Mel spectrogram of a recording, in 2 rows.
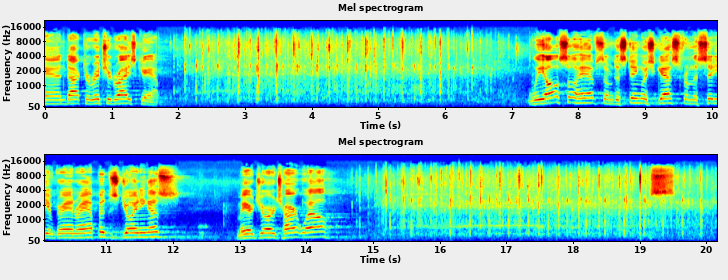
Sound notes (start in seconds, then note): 1.9 applause; 14.7 applause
